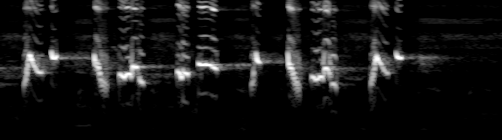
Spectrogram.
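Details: Sooty-headed bulbul singing energetically in a long rapid song meant to spur quiet birds to sing: a short burst of about ten quick, slurred chirps with a thin whistled tone running underneath, fading out at the end.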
